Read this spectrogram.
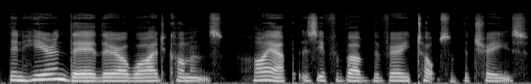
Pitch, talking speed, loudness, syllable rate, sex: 175 Hz, 215 wpm, -17 LUFS, 5.6 syllables/s, female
